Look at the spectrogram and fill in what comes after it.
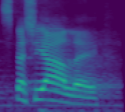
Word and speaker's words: Speciale: So our life philosophy today, it comes from Sarah Beth Special, or as she told me the other day, it's actually pronounced, if you're Italian, speciale, which I really love. And so I didn't know, she has an E on the end of her name, and so I wasn't exactly sure.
